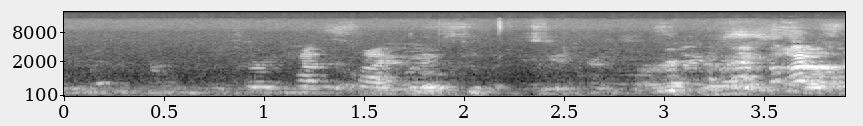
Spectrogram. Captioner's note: group chattering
